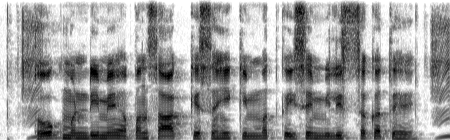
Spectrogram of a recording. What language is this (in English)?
Chhattisgarhi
